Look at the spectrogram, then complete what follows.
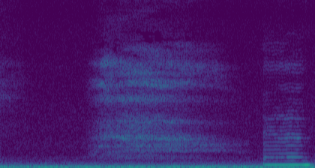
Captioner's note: inhale; exhale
